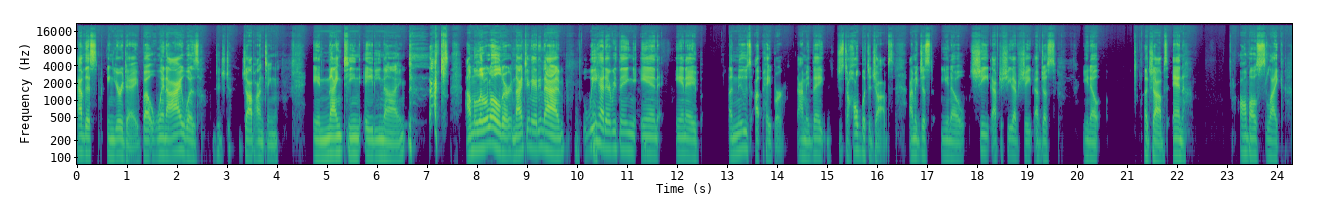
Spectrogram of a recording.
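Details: Adult male podcast host who stutters, reporting both blocks and repetitions himself; stuttering.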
